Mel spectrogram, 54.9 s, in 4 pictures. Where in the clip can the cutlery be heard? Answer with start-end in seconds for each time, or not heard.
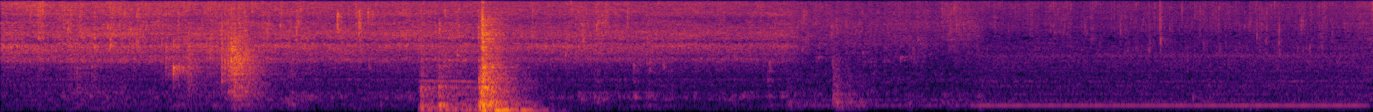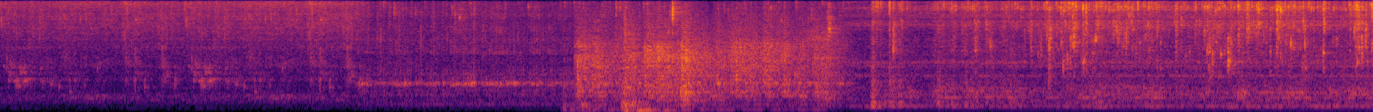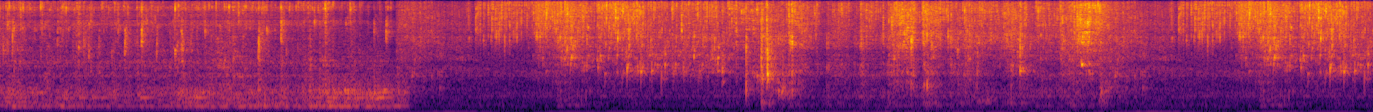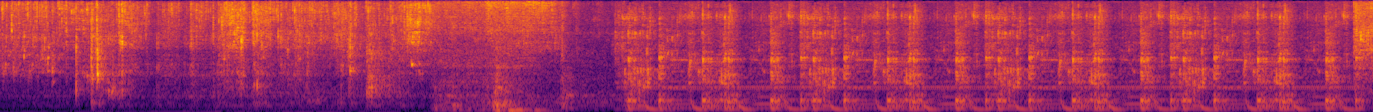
not heard.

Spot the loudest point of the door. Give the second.
5 s.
